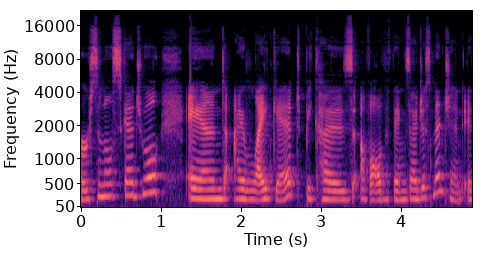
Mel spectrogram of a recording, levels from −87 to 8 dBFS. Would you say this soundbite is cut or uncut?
uncut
